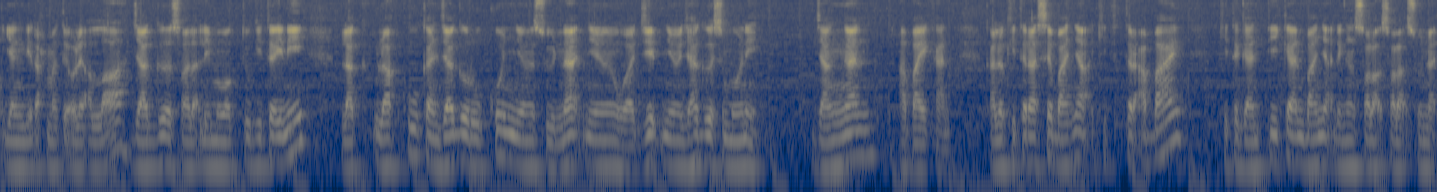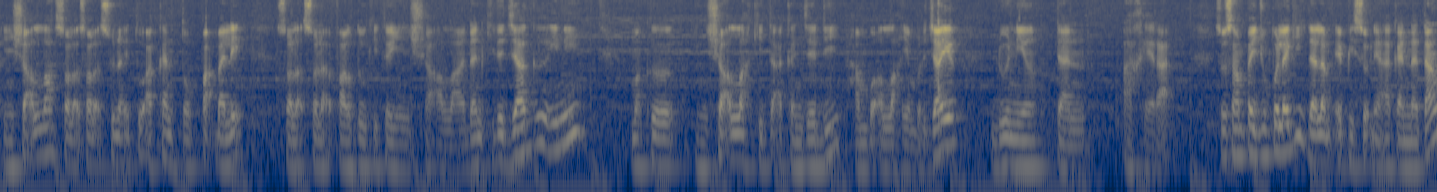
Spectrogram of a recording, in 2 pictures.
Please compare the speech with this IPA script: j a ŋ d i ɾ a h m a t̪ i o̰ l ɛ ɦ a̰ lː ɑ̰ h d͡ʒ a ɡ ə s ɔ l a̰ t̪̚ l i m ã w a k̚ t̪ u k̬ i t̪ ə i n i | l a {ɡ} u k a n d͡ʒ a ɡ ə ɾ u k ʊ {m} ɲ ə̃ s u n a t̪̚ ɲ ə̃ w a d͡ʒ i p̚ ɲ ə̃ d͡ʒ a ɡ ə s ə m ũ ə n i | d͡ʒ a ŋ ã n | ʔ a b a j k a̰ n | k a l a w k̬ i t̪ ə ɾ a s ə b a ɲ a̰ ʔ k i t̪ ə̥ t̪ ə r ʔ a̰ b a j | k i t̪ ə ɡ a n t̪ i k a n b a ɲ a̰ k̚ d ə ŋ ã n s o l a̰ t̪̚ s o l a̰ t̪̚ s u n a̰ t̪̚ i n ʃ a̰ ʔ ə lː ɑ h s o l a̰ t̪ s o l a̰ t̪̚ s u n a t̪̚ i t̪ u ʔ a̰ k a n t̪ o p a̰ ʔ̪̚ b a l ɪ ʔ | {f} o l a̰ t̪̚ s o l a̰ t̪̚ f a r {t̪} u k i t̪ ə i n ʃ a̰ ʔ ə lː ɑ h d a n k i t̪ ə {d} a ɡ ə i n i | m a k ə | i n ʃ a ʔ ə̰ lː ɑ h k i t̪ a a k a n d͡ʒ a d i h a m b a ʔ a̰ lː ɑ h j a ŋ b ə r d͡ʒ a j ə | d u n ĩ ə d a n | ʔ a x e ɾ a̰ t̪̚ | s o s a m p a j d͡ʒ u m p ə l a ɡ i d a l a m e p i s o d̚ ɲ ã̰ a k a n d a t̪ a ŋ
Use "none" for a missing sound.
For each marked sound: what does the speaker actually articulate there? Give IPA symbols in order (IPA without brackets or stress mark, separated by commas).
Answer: k, n, s, d̪, d͡ʒ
